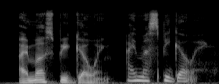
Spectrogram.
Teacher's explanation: The T in must is often deleted because it sits between the S of must and the B of be. The cluster STB is just simplified to SB. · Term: consonant cluster simplification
